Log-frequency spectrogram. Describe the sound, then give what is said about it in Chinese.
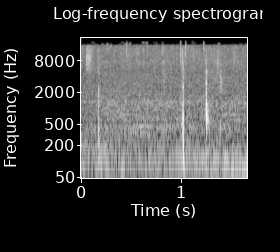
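Heavy, steady rain hisses without a break, with a few sharper drop-like taps standing out, three of them clearly, over the even wash of sound. No one speaks. “奶奶，下雨了，我的衬衫都湿了，鼻子也滴水了。”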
